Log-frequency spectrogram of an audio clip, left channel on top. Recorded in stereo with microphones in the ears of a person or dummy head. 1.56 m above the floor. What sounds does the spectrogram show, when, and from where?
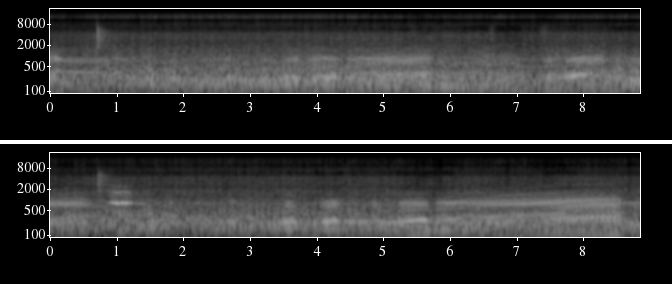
0.7 s a snare drum: 75° left (ahead or behind), 1.2 m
